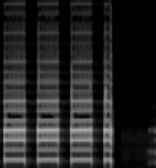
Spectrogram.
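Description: Digital bedside alarm clock beeping its wake-up alarm: a steady, shrill electronic tone pulsing about twice a second, with the last beep cut off short near the end.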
